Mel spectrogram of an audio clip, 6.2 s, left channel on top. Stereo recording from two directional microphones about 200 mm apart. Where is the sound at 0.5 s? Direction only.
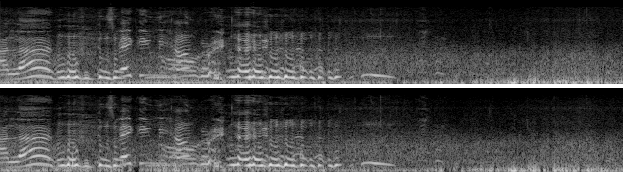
5° right (ahead or behind).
